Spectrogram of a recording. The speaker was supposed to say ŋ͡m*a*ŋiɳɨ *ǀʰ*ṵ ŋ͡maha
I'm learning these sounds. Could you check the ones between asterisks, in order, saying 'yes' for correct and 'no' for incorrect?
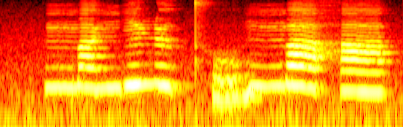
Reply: yes, no

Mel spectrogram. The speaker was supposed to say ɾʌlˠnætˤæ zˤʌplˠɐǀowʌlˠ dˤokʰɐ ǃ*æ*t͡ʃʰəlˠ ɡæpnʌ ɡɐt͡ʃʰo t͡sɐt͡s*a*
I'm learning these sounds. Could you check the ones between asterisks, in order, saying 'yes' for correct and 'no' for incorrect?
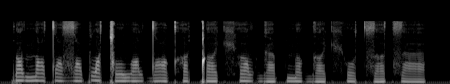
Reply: no, no

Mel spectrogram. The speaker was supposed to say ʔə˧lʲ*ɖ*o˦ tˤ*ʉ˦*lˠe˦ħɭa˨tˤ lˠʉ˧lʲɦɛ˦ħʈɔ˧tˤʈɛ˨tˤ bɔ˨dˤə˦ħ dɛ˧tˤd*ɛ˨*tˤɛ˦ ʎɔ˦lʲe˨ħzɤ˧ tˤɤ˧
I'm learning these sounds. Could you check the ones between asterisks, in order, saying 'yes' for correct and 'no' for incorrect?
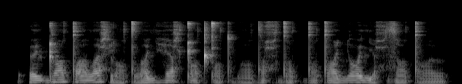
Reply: yes, no, no

